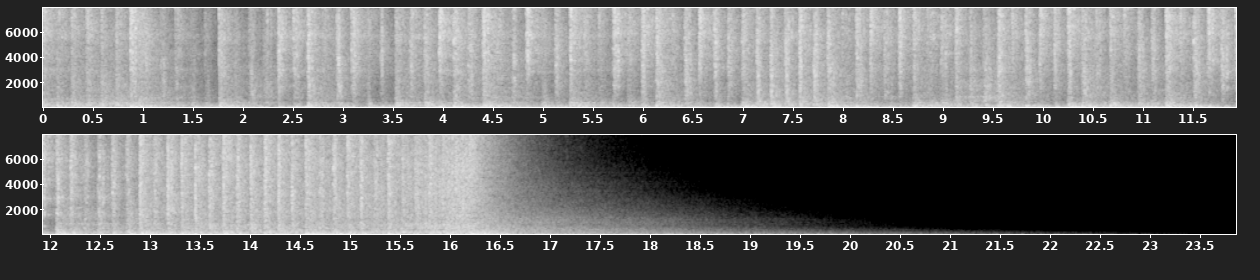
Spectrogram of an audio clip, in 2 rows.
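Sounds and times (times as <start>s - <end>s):
drums: 0.0s - 18.4s.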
